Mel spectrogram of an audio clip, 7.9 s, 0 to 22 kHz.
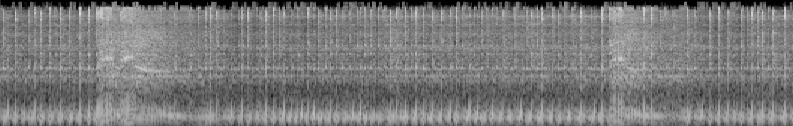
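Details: Neo-tec NH872 chainsaw (372XP clone) with a big bore kit and stock gasket, on a cold start during its second heat cycle. A crisp two-stroke idle breaks into two sharp rev-ups that climb cleanly and drop back without stumbling, sounding awesome.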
